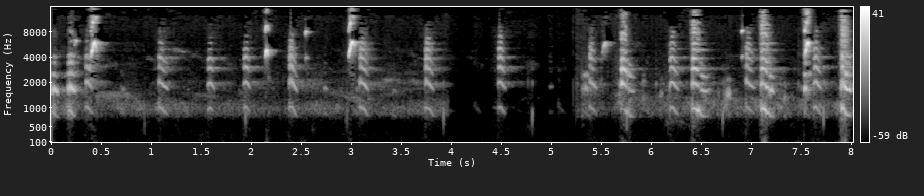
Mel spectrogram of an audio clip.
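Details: Series of sharp, bright honks and squeaky notes from a Eurasian coot calling the flock, in uneven bursts with a brief lull midway.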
